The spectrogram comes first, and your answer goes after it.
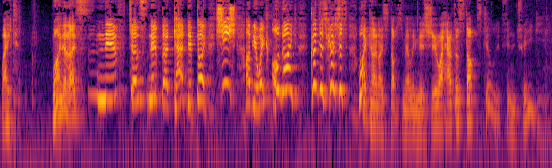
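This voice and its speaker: A grumpy, bored storybook house cat, played by a woman reader. It whines melodramatically, with huge swoops of pitch and a creaky edge. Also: wildly swooping pitch, a bit bright, full character voice. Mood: baffled, indignant. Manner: whiny, melodramatic, drawn-out delivery. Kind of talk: picture-book read-aloud.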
